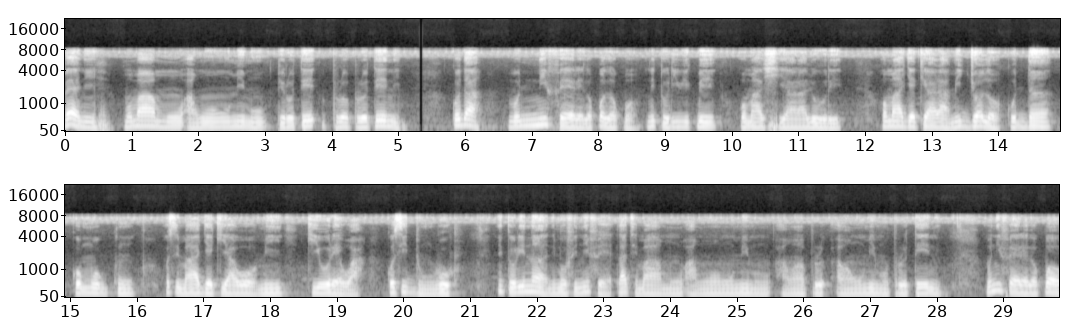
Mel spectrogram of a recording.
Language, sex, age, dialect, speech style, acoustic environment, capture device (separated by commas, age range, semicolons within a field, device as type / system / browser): Yoruba, male, 25-34, Nigeria - Ibadan, happy; relaxed; excited; focused, silence, mobile / Linux / Chrome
